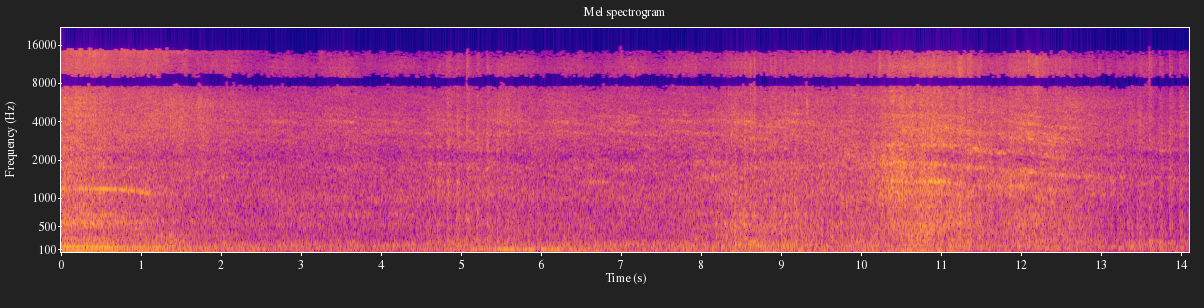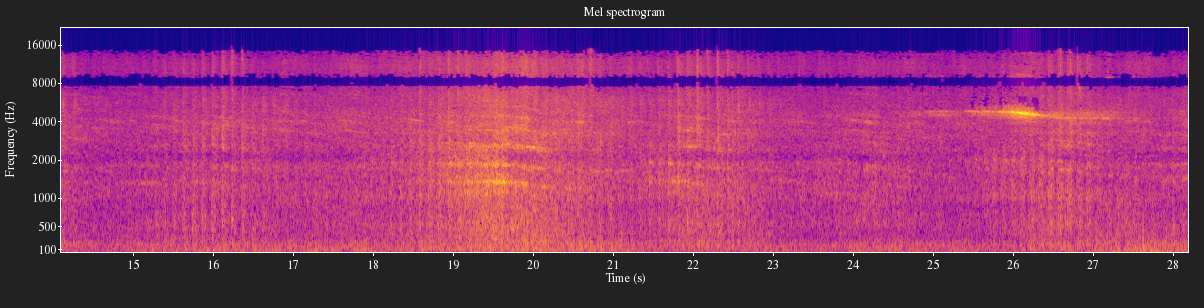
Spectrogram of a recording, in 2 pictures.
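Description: Diesel freight locomotives rumbling past for the first several seconds, then a string of empty coal cars rolling by: steel wheels clacking on the rails, with a few brief wheel squeals and a short, higher squeal near the end.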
